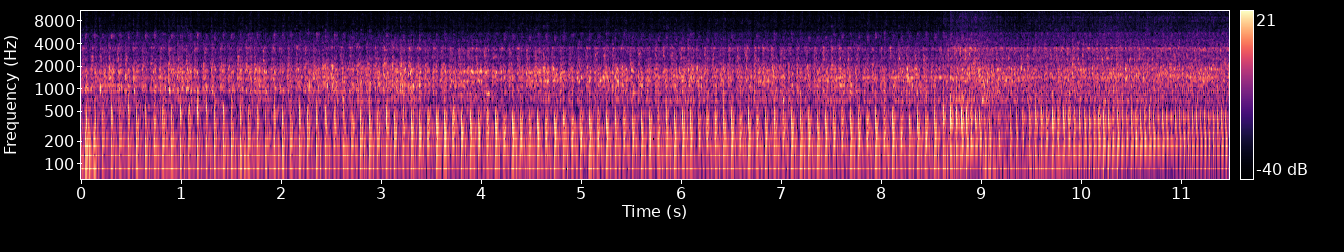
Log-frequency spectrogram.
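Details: Honda XL250S single-cylinder motorcycle idling with a harsh grinding noise pulsing about four times a second.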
